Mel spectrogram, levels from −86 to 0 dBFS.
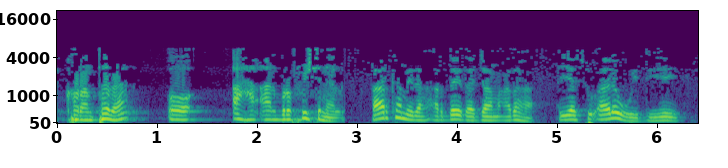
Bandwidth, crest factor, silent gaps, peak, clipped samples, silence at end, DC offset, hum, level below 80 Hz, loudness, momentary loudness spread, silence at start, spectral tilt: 5.8 kHz; 16 dB; none; -2 dBFS; under 0.1%; 0.2 s; under 0.1%; none; -38 dBFS; -18 LUFS; 8 LU; 0.1 s; -7 dB/octave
